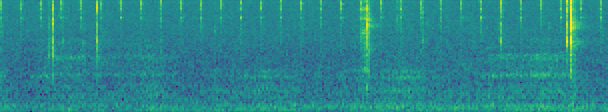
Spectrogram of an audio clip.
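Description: Faint metallic clicking of a pick and tension wrench working the pin stacks inside a Faultless lock cylinder. There is a sharper click about two thirds of the way through and a louder one near the end, as pins set.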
